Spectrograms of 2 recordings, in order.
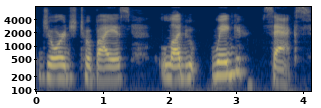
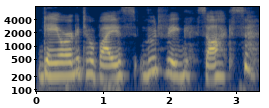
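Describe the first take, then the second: First: The name is said in plain American English pronunciation. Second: The name is said in mixed German-American pronunciation. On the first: "an American person would say" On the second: "it's very much a mixture of German and American English that I'm saying"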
